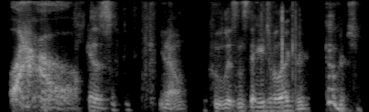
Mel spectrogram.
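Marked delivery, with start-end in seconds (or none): 0.1-1.0 loud, rough mock cat yowl; playful big-cat snarl; cougar growl. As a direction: let out a jokey cougar roar. Mimics cougar after "Cougar Night.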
